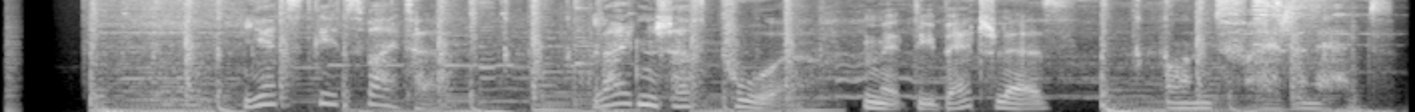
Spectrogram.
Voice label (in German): tv-spot; freixenet 2025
